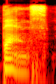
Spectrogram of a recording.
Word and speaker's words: thence: From dance. He shall come to judge the quick and the dead. 자, from dance 하면 거기로부터 from dance. 자, dance 할때 th 발음인데요. from dance.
